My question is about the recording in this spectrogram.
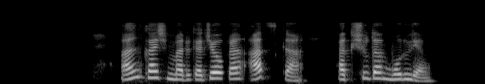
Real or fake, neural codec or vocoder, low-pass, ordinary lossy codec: fake; codec, 16 kHz, 0.8 kbps, ZipCodec; 7.2 kHz; Opus, 64 kbps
